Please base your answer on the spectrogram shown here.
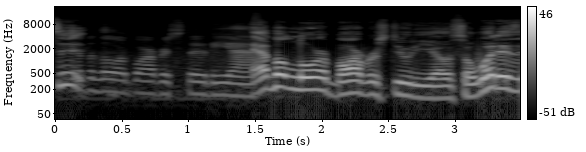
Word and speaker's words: Evalora: Okay, so right now we are at, how do you pronounce it? Evalora Barber Studio. Evalora Barber Studio.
